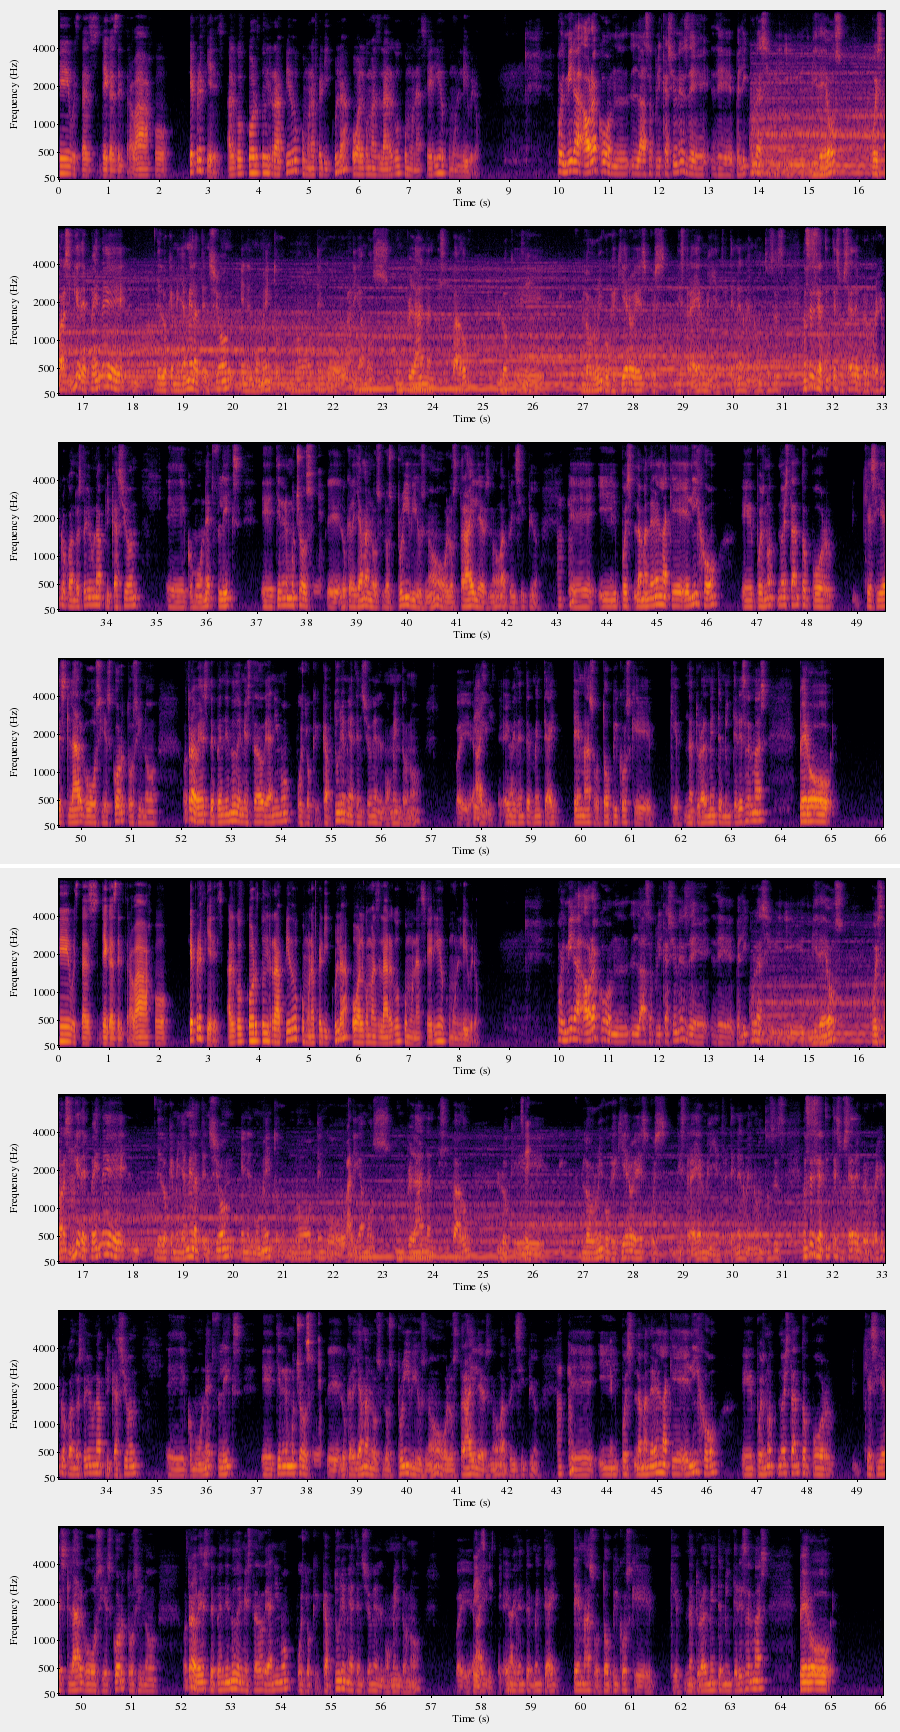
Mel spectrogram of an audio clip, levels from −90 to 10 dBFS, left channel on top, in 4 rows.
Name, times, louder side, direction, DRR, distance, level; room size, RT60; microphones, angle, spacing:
voice 1, 0.0-2.1 2.6-8.4 16.5-16.9 22.2-22.5 25.8-26.0 38.1-38.3 43.0-43.3 52.2-52.3 57.8-58.2 58.5-58.6, right 4 dB, 50° right, 13 dB, 0.4 m, -25 dB
voice 2, 10.0-15.6 16.2-24.7 25.2-26.2 26.5-26.6 26.9-34.6 35.2-36.6 37.1-38.1 38.4-42.6 43.2-46.2 46.7-48.5 48.9-51.5 52.1-56.8 57.5-59.5 59.8-61.4 61.8-63.7 64.0-65.0, left 1 dB, 25° left, 4 dB, 0.8 m, -26 dB
sound 1, 13.8-32.9, left 5 dB, 55° left, 0.3 m, -31 dB
4.9 x 2.5 x 4.2 m, 0.30 s
head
